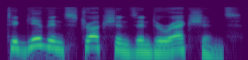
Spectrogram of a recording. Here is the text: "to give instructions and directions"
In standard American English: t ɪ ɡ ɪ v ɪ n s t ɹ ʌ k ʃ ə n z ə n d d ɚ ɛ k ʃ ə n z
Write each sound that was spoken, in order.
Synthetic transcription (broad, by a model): t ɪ ɡ ɪ v ɪ n s t ɹ ʌ k ʃ ə n z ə n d d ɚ ɛ k ʃ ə n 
